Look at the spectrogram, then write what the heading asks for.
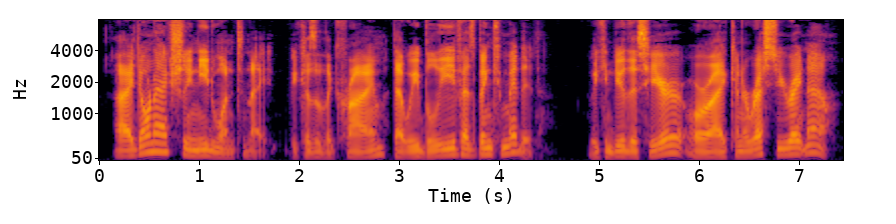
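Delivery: normal talking voice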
